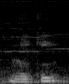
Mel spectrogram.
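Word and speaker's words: mihi: La letra H se lee como K en las palabras M-I-H-I, Miki, o Nikil, N-I-H-I-L.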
